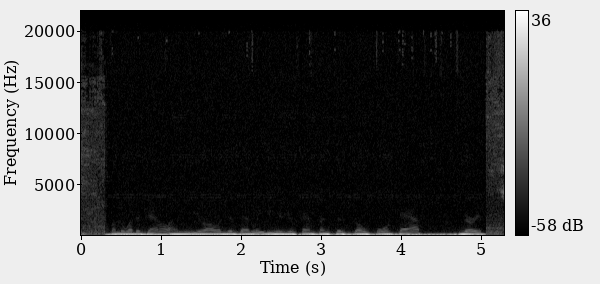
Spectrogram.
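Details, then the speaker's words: Simulation of how normal speech sounds to a 16-month-old girl's left ear without her hearing aid: unilateral moderate-to-severe congenital loss, hearing from 65 dB, with highs needing more. Muffled, quiet speech with only low tones audible. "This means that without her hearing aid, She can detect the sound of a vacuum cleaner or hair dryer, but normal talking sounds like this: [inaudible]"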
